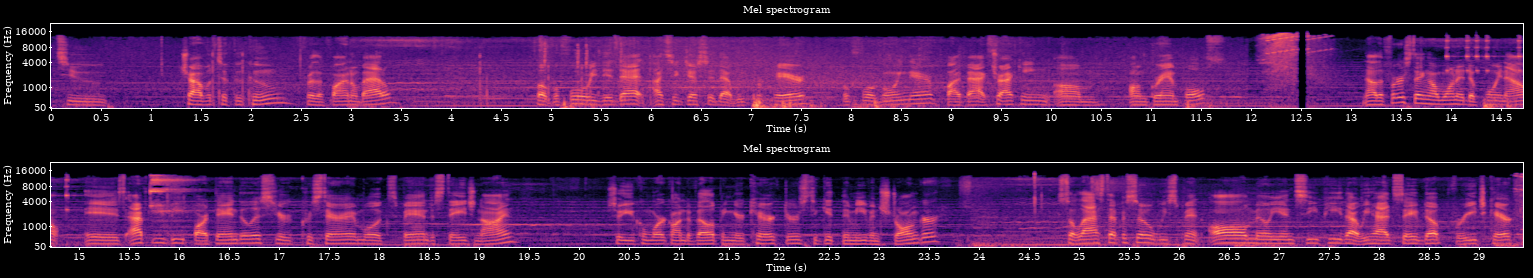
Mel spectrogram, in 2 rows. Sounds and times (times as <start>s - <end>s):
Speech: 0.0s - 0.6s, 1.3s - 3.5s, 4.9s - 11.7s, 13.1s - 19.4s, 20.3s - 23.6s, 24.8s - 29.4s
Music: 0.0s - 29.4s.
